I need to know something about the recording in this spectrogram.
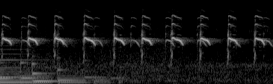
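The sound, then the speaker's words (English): Lesser yellowlegs, a shorebird, giving alarm calls at a threat to its nest: a loud, insistent string of about ten sharp, ringing notes delivered in a steady rapid rhythm, with a faint low tone fading out underneath at the start. “But when the shorebirds called lesser yellowlegs sense a threat to their nest, they'll put up an unforgettable racket to drive the danger away.”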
